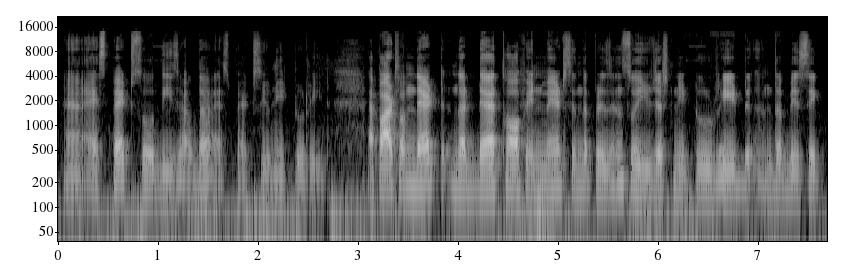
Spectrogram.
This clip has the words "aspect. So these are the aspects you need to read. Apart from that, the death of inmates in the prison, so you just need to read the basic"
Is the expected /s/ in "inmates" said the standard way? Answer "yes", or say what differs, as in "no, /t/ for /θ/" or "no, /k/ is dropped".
yes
